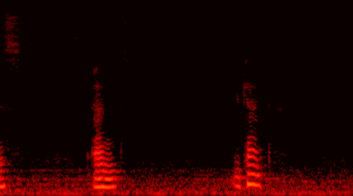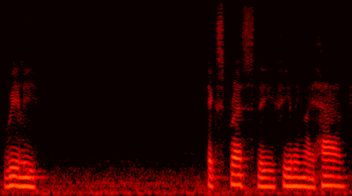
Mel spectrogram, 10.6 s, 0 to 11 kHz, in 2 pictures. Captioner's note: pauses for 3 seconds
